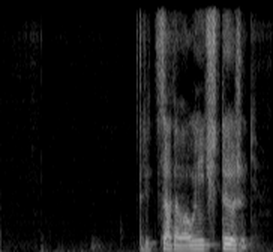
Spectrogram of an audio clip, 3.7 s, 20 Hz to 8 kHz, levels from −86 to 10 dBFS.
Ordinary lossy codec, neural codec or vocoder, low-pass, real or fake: none; codec, 16 kHz, 4 kbps, FreqCodec, smaller model; none; fake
